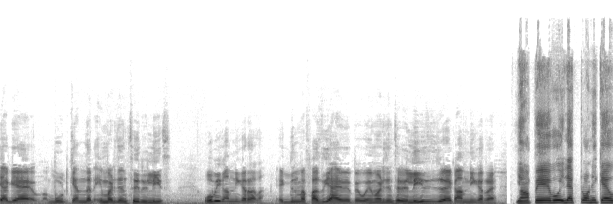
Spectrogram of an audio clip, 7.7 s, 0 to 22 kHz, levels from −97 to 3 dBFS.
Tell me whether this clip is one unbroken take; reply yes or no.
yes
